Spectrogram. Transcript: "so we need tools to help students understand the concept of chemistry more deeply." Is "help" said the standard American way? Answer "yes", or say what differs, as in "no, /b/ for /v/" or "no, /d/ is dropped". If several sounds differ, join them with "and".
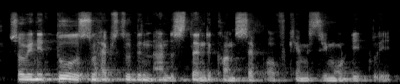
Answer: no, /l/ is dropped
